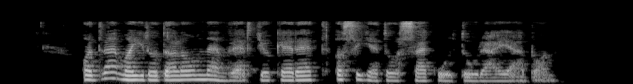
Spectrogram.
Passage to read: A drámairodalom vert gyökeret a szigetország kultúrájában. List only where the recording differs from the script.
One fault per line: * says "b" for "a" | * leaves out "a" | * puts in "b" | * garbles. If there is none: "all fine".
* puts in "nem"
